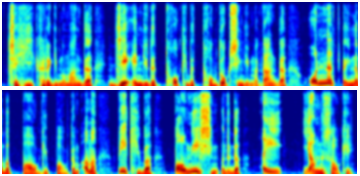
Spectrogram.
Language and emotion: Manipuri, angry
